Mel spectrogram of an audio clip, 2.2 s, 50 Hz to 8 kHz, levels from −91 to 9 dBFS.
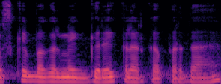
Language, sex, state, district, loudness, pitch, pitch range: Hindi, male, Uttar Pradesh, Jyotiba Phule Nagar, -34 LUFS, 110 Hz, 105-115 Hz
